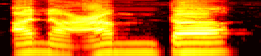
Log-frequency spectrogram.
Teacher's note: حمزہ کو نون کے ساتھ ملاتے ہوئے غنہ نہیں کیا جائے گا، کیونکہ نون کے آگے حروف ہلکی عین ہے اور تا کے اوپر زبر ہے۔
